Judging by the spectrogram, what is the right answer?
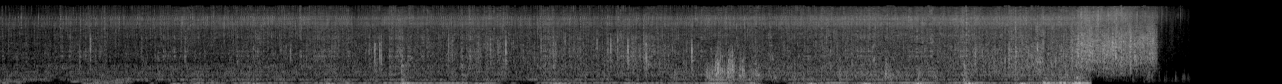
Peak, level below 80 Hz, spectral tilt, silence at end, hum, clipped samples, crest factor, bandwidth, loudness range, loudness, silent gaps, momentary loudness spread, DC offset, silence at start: -4 dBFS; -42 dBFS; 0 dB/octave; 0.95 s; none; under 0.1%; 24 dB; 17 kHz; 7 LU; -26 LUFS; none; 11 LU; under 0.1%; 0 s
